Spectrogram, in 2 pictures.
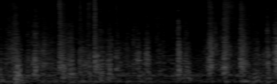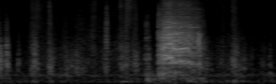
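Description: Near silence with faint, scattered clicks, and one brief rasping noise about four seconds in.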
